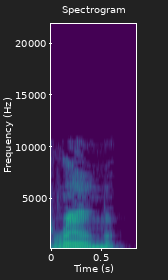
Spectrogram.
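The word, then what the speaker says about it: Reims: I was talking about the cathedral at Rheims. It's pronounced Rennes.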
